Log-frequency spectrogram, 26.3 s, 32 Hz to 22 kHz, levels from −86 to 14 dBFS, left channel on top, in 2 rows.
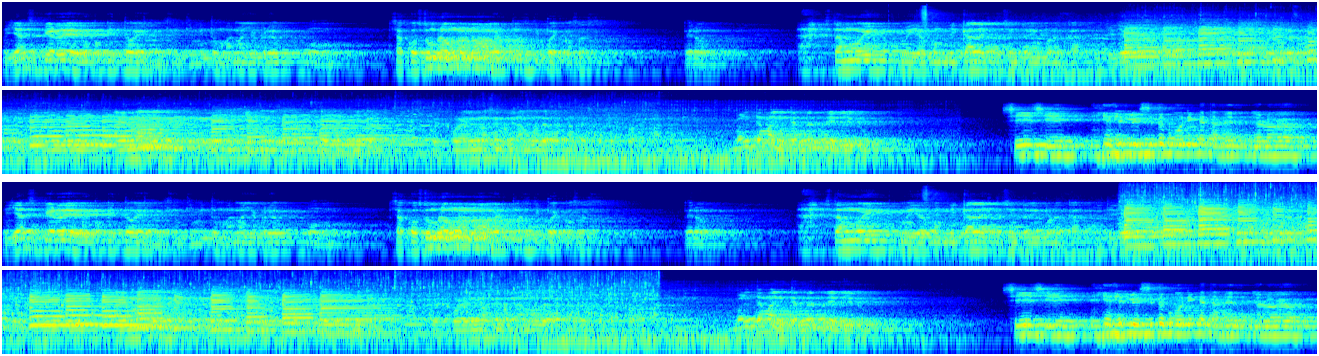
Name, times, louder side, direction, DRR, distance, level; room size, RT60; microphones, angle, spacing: voice 1, 0.0-3.3 3.9-6.0 6.8-7.1 7.9-17.0 17.4-20.1 20.5-21.8, equal, 35° left, -4 dB, 1.1 m, -34 dB
sound 1, 8.2-22.7, left 2 dB, 70° left, 0.9 m, -46 dB
Stream, 11.2-19.7, right 7 dB, 65° right, 0.4 m, -41 dB
Wind instrument woodwind instrument, 11.2-17.2, right 4 dB, 90° right, 0.8 m, -29 dB
voice 2, 23.2-26.1, equal, 15° left, -2 dB, 1.7 m, -30 dB
14.5 x 10.5 x 6.2 m, 2.5 s
head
